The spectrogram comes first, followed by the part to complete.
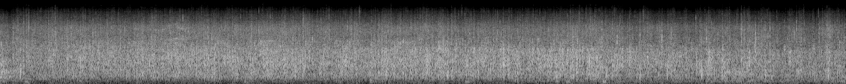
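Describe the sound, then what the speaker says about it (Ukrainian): Sustained, dense applause from a crowded hall at a patriotic concert in Zolochiv supporting the armed forces, loud and continuous with no talk over it. "Оплески, будь ласка, голосом."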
